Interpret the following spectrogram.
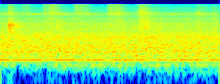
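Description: Steady room hum and hiss, with a couple of faint rustles of homemade paper cards being shuffled by hand.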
